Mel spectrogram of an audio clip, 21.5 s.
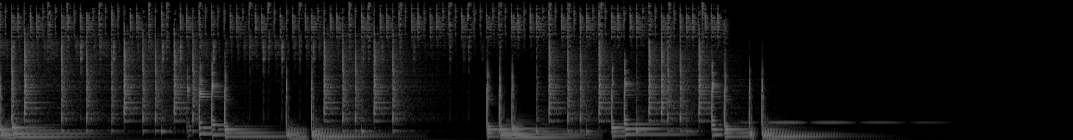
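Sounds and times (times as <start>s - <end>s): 
bass: 0.0s - 8.6s, 9.8s - 19.1s
percussion: 0.0s - 14.7s
drums: 0.0s - 15.4s.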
